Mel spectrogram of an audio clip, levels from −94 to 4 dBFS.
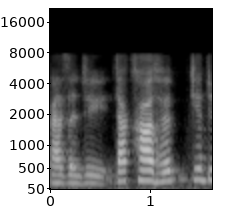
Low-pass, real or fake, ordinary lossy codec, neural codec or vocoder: none; fake; none; codec, 16 kHz, about 1 kbps, DyCAST, with the encoder's durations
